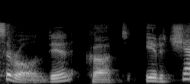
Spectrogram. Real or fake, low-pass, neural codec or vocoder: fake; 7.2 kHz; codec, 16 kHz, 0.5 kbps, X-Codec, HuBERT features, trained on LibriSpeech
